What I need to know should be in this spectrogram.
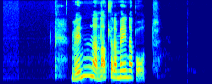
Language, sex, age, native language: Icelandic, female, 50-59, Icelandic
